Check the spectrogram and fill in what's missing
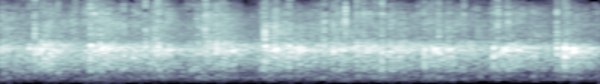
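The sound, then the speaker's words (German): Steady applause from an audience fills the whole span, a dense, even wash of many hands clapping at moderate loudness with no voices standing out. “Ich wollte Sie, bevor Sie geklatscht haben, und Sie haben schon fast zugestimmt, fragen, ob Sie mit mir diese Vision teilen.”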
